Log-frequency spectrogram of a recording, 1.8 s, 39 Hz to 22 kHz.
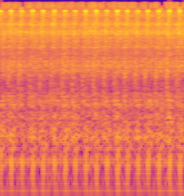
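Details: Yamaha Mio i 125 (M3) that misfires and smokes, with a drifting TPS (74 vs adjusted 66) and an O2 sensor dropping low without reaching 1 volt: rough idle with irregular popping beats and a lumpy low thump. Misfiring, cause unconfirmed.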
